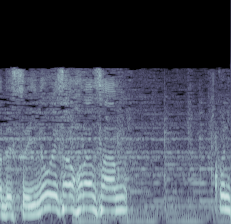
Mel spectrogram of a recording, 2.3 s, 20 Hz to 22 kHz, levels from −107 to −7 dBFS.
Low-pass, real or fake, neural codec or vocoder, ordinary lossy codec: 7.2 kHz; real; none; MP3, 32 kbps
